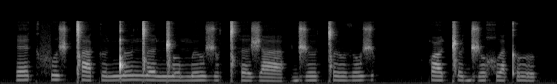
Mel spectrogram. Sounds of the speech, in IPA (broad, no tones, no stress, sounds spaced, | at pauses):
ɛ k f ʊ ʒ ǀ a k ɵ ŋ͡ǃ ɵ ŋ͡ǀ ɜ ŋ͡ǁ o m ɵ ʊ̯ ʒ ʊ ǀʰ ɜ ʒ a | d͡ʒ ɵ ǀ ɵ ʊ̯ ð o ʒ | qʷ ɜ ǁ ɵ d͡ʒ ʊ χʷ a kʼ ʊ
